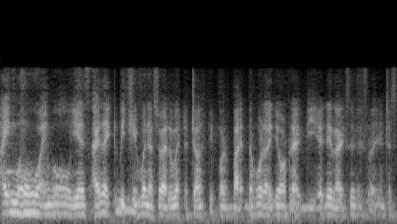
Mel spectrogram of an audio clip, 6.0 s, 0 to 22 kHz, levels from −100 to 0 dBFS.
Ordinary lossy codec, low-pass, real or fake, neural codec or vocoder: MP3, 64 kbps; 7.2 kHz; fake; codec, 16 kHz, 0.5 kbps, FunCodec, trained on Chinese and English, 25 frames a second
